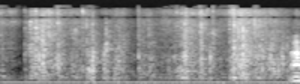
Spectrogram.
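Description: Continuous crinkling rustle of laminated paper cards and a plastic bag being handled and sorted through.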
